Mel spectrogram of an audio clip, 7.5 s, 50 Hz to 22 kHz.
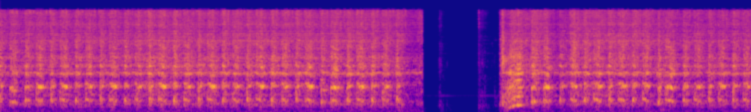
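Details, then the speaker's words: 1983 Porsche 944 Turbo with a dead battery, cranked from a jump pack, after a new fuel pump and relay were fitted; the fuel rail gauge shows pressure. Long, steady cranking at about four turns a second with a brief pause; it never fires, cause unknown. "it's showing pressure so we know the fuel pump is now working it's getting gas I'm not sure why it's not starting though"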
